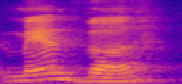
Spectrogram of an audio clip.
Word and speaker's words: Mantha: Manthe. He just butchered his name. I don't know why. Butch. It wasn't even like trying to hide his name. Mantha. He just mispronounced it.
